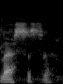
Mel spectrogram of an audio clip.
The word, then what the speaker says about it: Leicester: Yeah, You- it's Leicester.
